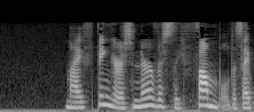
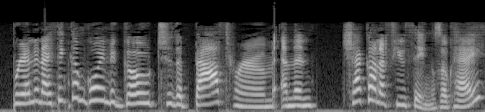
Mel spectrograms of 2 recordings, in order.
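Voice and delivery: put-on higher, over-casual girlish voice; brightly covering panic, pitched up; nervous excuse; 8 semitones higher, 3 dB louder than usual. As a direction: make a hasty excuse to get away. Nervous excuse to slip away.

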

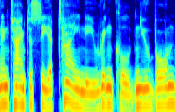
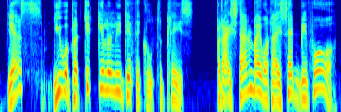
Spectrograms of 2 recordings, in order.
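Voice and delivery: high, small voice of an opinionated hat; smart hat voice; 7 semitones higher than usual. A narrator's reading. Hat defends its choice of house to Harry, smartly. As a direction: answer smartly as the talking hat. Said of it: "said the hat smartly".

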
